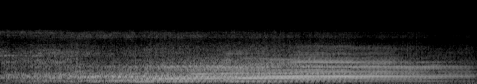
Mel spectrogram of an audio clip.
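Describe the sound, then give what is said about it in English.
An airplane motor starting up: a steady droning engine with a layered harmonic whine that swells slightly and eases off near the end. “Here goes the motor.”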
